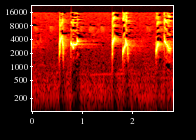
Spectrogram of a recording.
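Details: Red-whiskered bulbul, Thailand, in a recording meant to tutor young birds: three quick paired phrases of bright, slurred whistles, each a sharp chip then a drawn-out clear note, delivered in close succession over faint hum.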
